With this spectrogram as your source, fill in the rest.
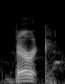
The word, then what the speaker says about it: Berwick: watching from Melbourne and berwick's actually pronounced like Barrick yeah Matt McKenzie from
